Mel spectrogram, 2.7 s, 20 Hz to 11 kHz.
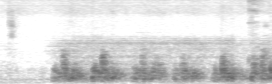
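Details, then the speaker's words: Ultrasound Doppler at 16 weeks in a first pregnancy with twins, heartbeat of one twin: rapid, regular whooshing pulses at about 160 beats a minute; normal fetal heartbeat. "এটা একটা বাবু এটা heartbeat Hobbit একটু শোনাই"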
